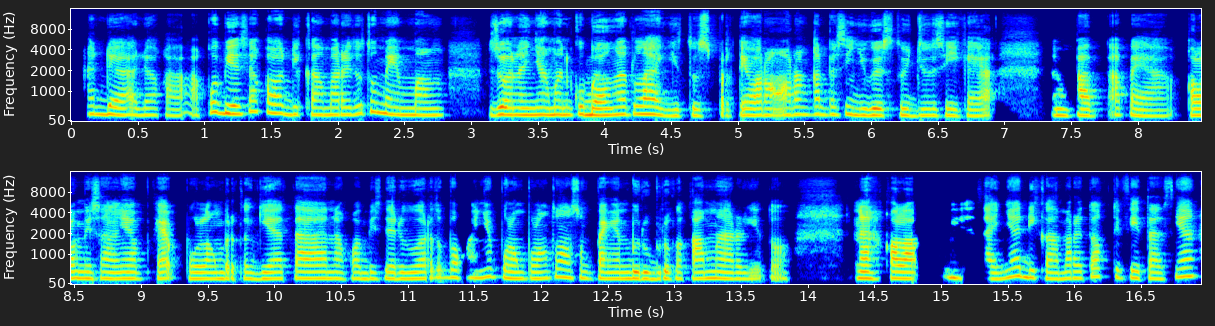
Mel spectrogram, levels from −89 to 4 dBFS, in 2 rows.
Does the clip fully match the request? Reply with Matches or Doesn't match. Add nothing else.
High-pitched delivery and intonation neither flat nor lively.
Doesn't match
